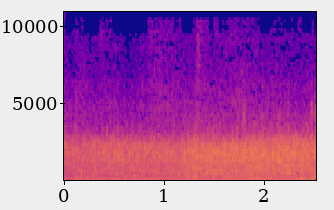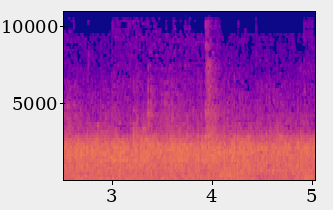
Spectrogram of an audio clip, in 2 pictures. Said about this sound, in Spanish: Aplausos de... Bueno, son palabras de Albert Rivera. La intervención Albert Rivera, el líder de Ciudadanos.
